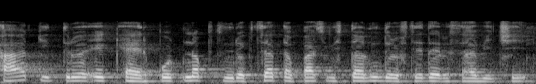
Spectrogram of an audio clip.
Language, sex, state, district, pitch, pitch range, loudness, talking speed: Gujarati, male, Gujarat, Valsad, 160 Hz, 150-170 Hz, -16 LUFS, 125 wpm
